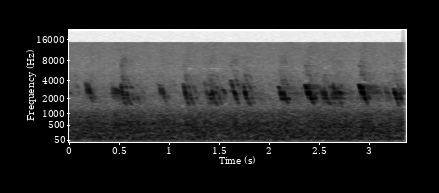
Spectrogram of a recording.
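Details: Western purple martins at Steigerwald Wildlife Refuge in Washougal, Washington, late May 2013, one male banded: a quick chattering stream of short chirps and gurgled notes, several each second, over constant broadband hiss.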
